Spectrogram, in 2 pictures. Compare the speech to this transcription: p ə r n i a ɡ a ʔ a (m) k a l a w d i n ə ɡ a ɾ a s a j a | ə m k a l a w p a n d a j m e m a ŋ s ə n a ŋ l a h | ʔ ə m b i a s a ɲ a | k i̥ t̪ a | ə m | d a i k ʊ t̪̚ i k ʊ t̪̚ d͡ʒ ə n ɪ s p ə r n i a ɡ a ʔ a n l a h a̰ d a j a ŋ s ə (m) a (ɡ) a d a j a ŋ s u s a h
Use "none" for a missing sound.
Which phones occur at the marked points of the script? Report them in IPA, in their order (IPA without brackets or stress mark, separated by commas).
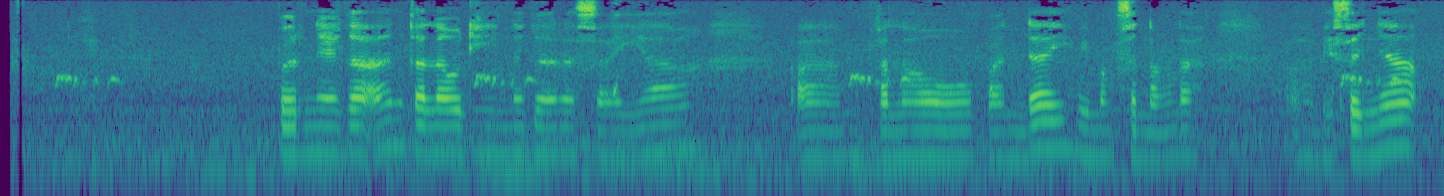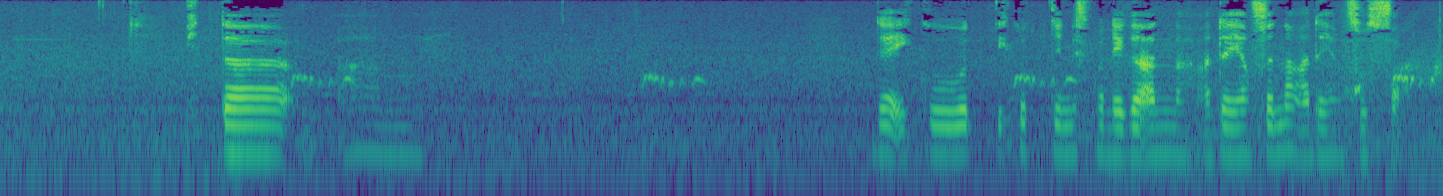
n, n, ŋ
